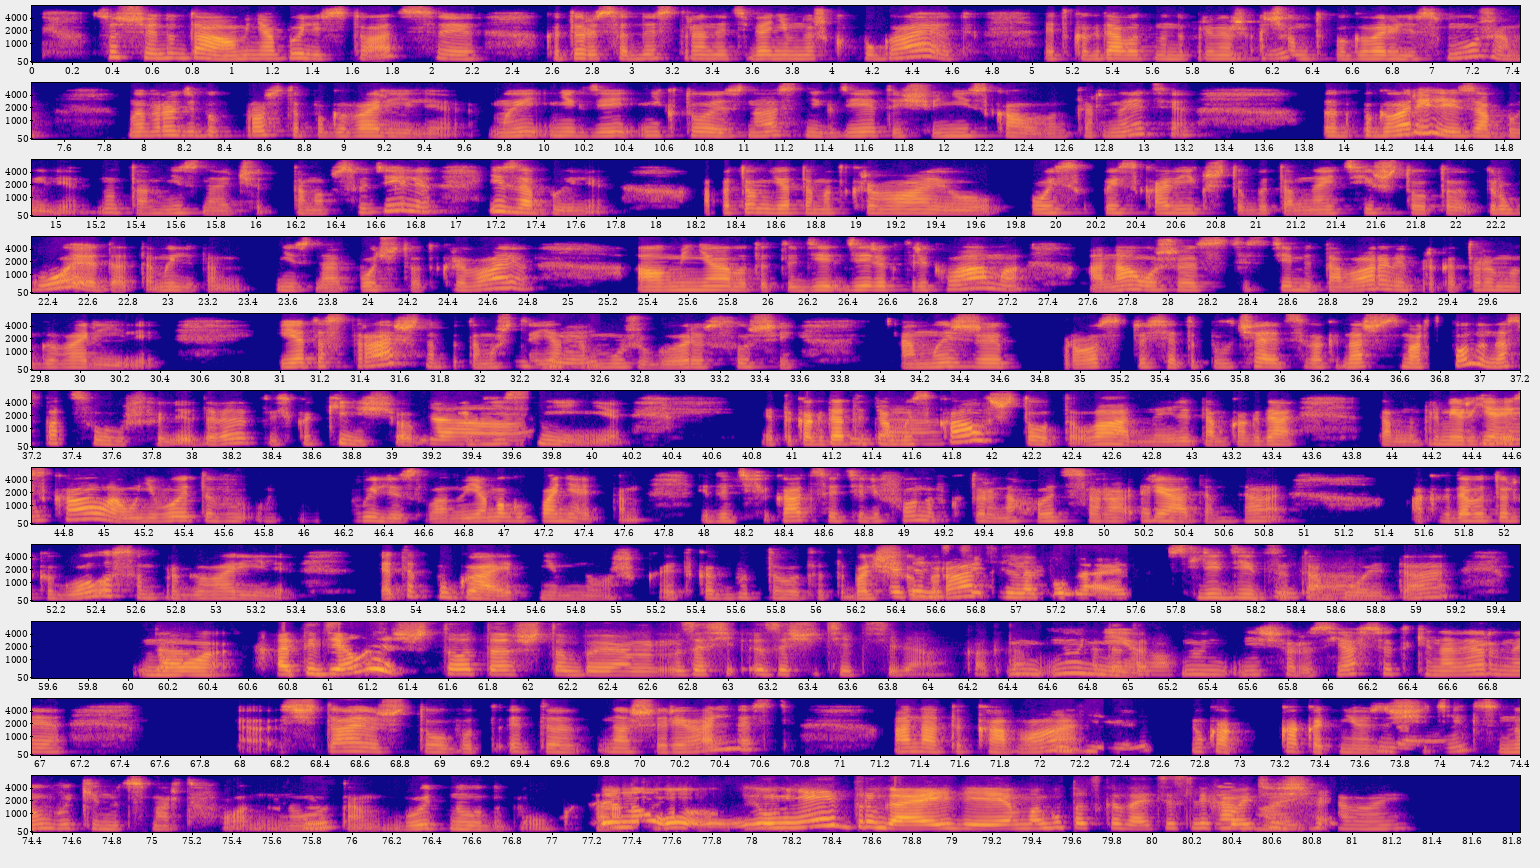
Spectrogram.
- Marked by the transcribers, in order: other background noise; tapping; background speech; chuckle
- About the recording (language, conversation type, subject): Russian, podcast, Как социальные сети влияют на то, что ты смотришь?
